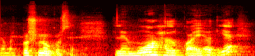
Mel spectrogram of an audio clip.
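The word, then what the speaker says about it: 할게요: দেখেন রিউল উল বা রিউল এর পরে যখন গেওক আসে তখন এই গটা ক উচ্চারণ করতে হয়, এটা ভাতসিমের ক্লাসে আমরা শিখছি। তো এইখানে উচ্চারণটা হবে হালক ইয়েয়।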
